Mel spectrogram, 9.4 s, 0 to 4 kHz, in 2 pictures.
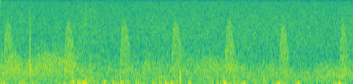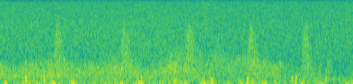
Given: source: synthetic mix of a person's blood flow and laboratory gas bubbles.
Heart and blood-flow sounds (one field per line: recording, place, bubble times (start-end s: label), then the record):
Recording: Doppler ultrasound of blood flow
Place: subclavian vein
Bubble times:
no bubbles
From the record:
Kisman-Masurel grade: 000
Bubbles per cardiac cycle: 0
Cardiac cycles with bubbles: 0%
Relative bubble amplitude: no bubbles discernible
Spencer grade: 0 (complete lack of bubble signals)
